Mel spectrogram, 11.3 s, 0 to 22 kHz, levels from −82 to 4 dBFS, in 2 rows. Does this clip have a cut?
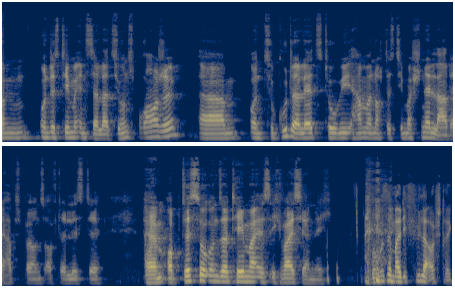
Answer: no; 0 cuts

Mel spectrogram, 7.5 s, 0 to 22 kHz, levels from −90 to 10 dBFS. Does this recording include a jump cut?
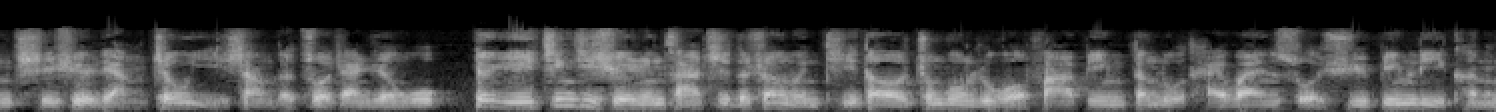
yes; 1 cut; at 2.3 s

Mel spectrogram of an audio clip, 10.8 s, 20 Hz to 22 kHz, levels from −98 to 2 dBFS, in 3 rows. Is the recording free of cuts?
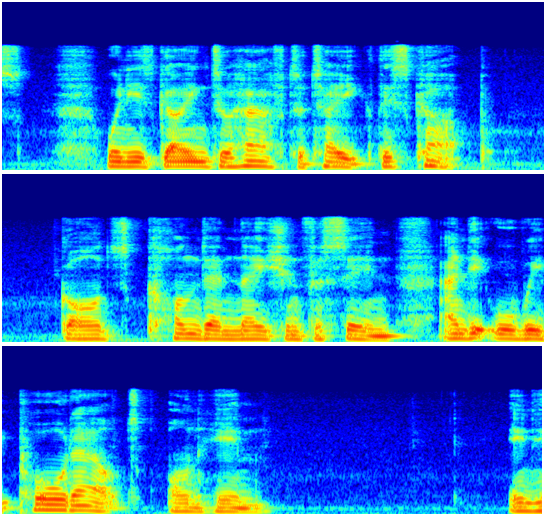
yes; 0 cuts

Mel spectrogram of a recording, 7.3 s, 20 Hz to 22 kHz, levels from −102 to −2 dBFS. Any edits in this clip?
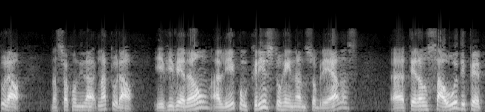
yes; 2 cuts; at 1.5 s, 2.2 s

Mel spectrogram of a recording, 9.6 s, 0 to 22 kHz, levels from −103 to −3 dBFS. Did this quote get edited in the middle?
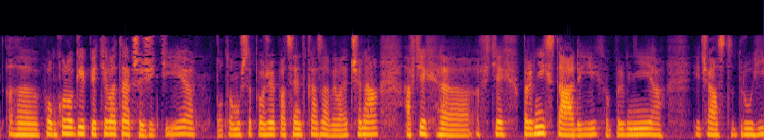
no; 0 cuts

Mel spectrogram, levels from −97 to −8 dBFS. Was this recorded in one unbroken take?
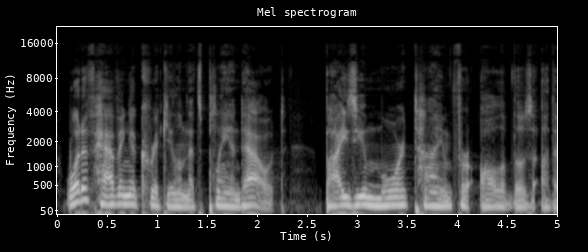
yes; 0 cuts

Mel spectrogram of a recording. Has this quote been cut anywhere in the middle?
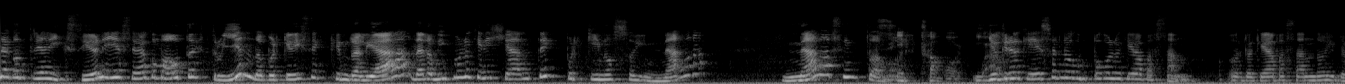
no; 0 cuts

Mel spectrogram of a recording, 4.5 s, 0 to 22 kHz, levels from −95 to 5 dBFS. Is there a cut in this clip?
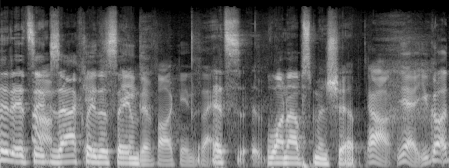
yes; 2 cuts; at 1.4 s, 2.7 s

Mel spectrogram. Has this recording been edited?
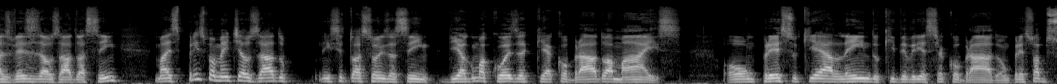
yes; 3 cuts; at 1.5 s, 4.4 s, 7.1 s

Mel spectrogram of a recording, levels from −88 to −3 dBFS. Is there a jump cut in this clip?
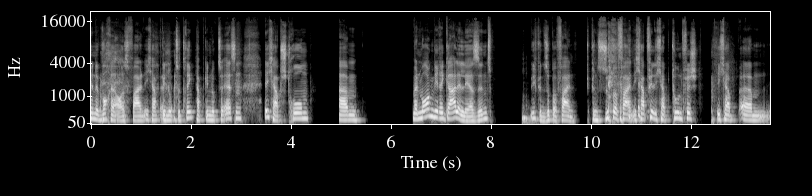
yes; 3 cuts; at 2.1 s, 9.8 s, 11.1 s

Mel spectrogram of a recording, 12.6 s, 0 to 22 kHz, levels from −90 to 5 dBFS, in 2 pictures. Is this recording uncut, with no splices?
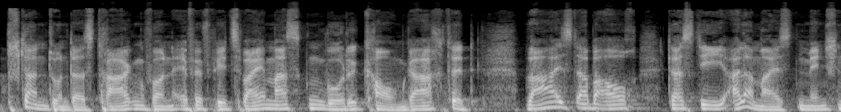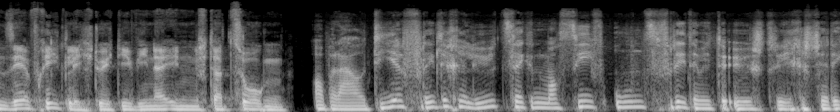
no; 1 cut; at 8.6 s

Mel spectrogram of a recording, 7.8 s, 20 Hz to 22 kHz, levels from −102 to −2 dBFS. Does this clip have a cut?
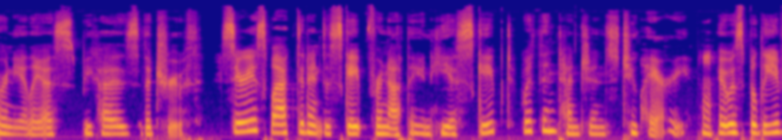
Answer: yes; 3 cuts; at 1.4 s, 3.2 s, 6.4 s

